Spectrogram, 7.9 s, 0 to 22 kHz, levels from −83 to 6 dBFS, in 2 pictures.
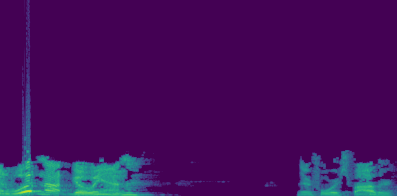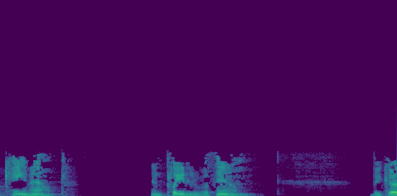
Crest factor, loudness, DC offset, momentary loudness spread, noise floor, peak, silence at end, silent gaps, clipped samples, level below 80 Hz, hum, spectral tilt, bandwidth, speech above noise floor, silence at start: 22 dB; -19 LUFS; under 0.1%; 22 LU; -74 dBFS; 0 dBFS; 0 s; 2.35-2.57 s, 2.80-2.96 s, 4.89-5.48 s, 7.54-7.67 s; under 0.1%; -54 dBFS; none; -2.5 dB/octave; 5.2 kHz; 55 dB; 0 s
